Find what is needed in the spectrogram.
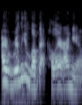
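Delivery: genuine, earnest, sincere, heartfelt delivery. Showing how to give a person a compliment, in a sincere voice. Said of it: "say it in a sincere voice".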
